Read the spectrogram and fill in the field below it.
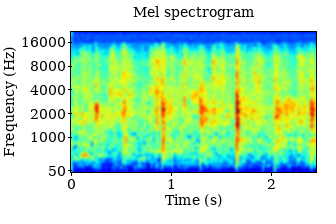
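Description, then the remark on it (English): A standing audience claps their hands in praise of God in a steady, rhythmic beat, the sharp unified claps rising above a dense wash of scattered applause and crowd noise. “Stand to your feet and clap your hands and give him praise.”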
